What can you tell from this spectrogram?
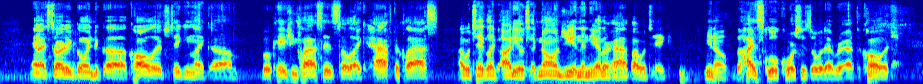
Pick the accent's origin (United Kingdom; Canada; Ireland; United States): Canada; But I grew up in Canada pretty much I would say life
